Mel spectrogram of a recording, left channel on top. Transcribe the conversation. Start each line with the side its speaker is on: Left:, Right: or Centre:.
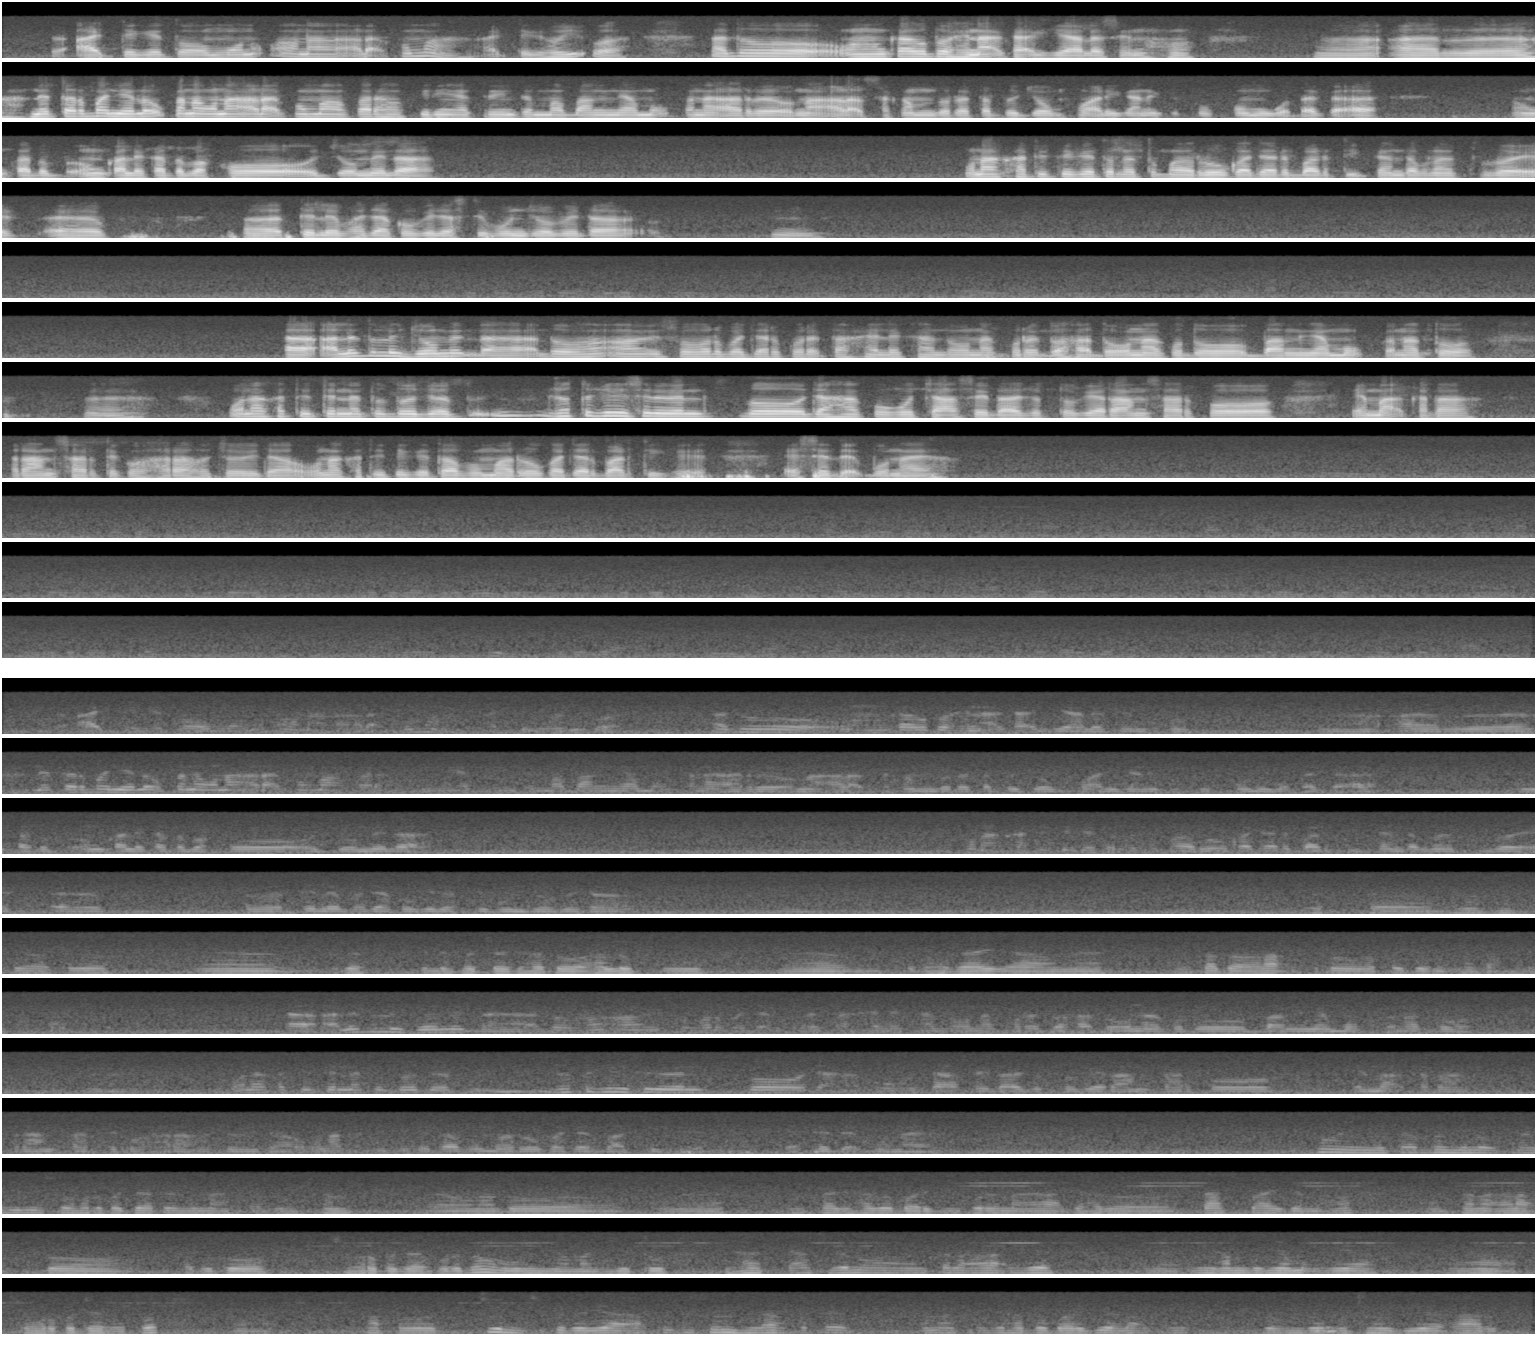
Left: ᱟᱡ ᱛᱮᱜᱮ ᱛᱚ ᱚᱢᱚᱱᱚᱜ-ᱟ ᱚᱱᱟ ᱟᱲᱟᱜ᱾ ᱠᱚᱢᱟ ᱟᱡ ᱛᱮᱜᱮ ᱦᱩᱭᱩᱜ-ᱟ ᱟᱫᱚ ᱚᱱᱠᱟ ᱠᱚᱫᱚ ᱦᱮᱸᱱᱟᱜ ᱠᱟᱜ ᱜᱮᱭᱟ ᱟᱞᱮ ᱥᱮᱱ ᱦᱚᱸ᱾ ᱮᱸ ᱟᱨ ᱱᱮᱛᱟᱨ ᱢᱟ ᱧᱮᱞᱚᱜ ᱠᱟᱱᱟ ᱚᱱᱟ ᱟᱲᱟᱜ ᱠᱚᱢᱟ ᱚᱠᱟ ᱨᱮᱦᱚᱸ ᱠᱤᱨᱤᱧ ᱟᱹᱠᱷᱨᱤᱧ ᱛᱮᱢᱟ ᱵᱟᱝ ᱧᱟᱢᱚᱜ ᱠᱟᱱᱟ ᱟᱨ ᱚᱱᱟ ᱟᱲᱟᱜ ᱥᱟᱠᱟᱢ ᱫᱚ ᱱᱮᱛᱟᱨ ᱡᱚᱢ ᱦᱚᱸ ᱟᱹᱰᱤ ᱜᱟᱱ ᱜᱮᱠᱚ ᱠᱚᱢ ᱜᱚᱫ ᱠᱟᱜ-ᱟ᱾ ᱚᱱᱠᱟ ᱫᱚ ᱚᱱᱠᱟ ᱞᱮᱠᱟ ᱫᱚ ᱵᱟᱠᱚ᱾ ᱡᱚᱢ ᱮᱫᱟ, ᱚᱱᱟ ᱠᱷᱟᱹᱛᱤᱨ ᱛᱮᱜᱮ ᱛᱚᱢᱟ ᱨᱳᱜᱽ ᱟᱡᱟᱨ ᱵᱟᱹᱲᱛᱤᱜ ᱠᱟᱱ ᱛᱟᱵᱚᱱᱟ ᱛᱷᱩᱨᱟ <unintelligible> ᱛᱮᱞᱮ ᱵᱷᱟᱡᱟ ᱠᱚᱜᱮ ᱡᱟᱹᱥᱛᱤ ᱵᱚᱱ ᱡᱚᱢᱮᱫᱟ᱾ ᱦᱩᱸ᱾
Right: ᱟᱪᱪᱷᱟ ᱚᱱᱟ ᱠᱷᱟᱹᱛᱤᱨ ᱛᱮ ᱟᱯᱮ ᱫᱚ ᱸᱮ ᱡᱟᱹᱥᱛᱤ ᱛᱮᱞᱮ ᱵᱷᱟᱡᱟ ᱡᱟᱦᱟᱸ ᱫᱚ ᱟᱞᱩ ᱠᱚ᱾ ᱮᱸ ᱵᱷᱟᱡᱟᱭᱮᱜ-ᱟ ᱚᱱᱮ ᱚᱱᱠᱟ ᱫᱚ ᱟᱲᱟᱜ ᱠᱚᱫᱚ ᱵᱟᱯᱮ ᱡᱚᱢᱮᱫ-ᱟ ᱫᱟᱜᱽ ᱢᱟᱹᱰᱤ ᱠᱚ ᱥᱟᱶ ᱛᱮᱫᱚ᱾
Left: ᱟᱞᱮ ᱫᱚᱞᱮ ᱡᱚᱢᱮᱫᱟ ᱟᱫᱚ ᱦᱚᱸᱜ-ᱚᱭ ᱥᱚᱦᱚᱨ ᱵᱟᱡᱟᱨ ᱠᱚᱨᱮ ᱛᱟᱦᱮᱸ ᱞᱮᱠᱷᱟᱱ ᱫᱚ ᱚᱱᱟ ᱠᱚᱨᱮ ᱫᱚ ᱦᱟᱸᱜ ᱫᱚ ᱚᱱᱟ᱾ ᱠᱚᱫᱚ ᱵᱟᱝ ᱧᱟᱢᱚᱜ ᱠᱟᱱᱟ ᱛᱚ ᱦᱮᱸ᱾ ᱚᱱᱟ ᱠᱷᱟᱹᱛᱤᱨ ᱛᱮ ᱱᱤᱛᱚᱜ ᱫᱚ ᱡᱚᱛ ᱡᱚᱛᱚ ᱡᱤᱱᱤᱥ ᱨᱮᱱ ᱫᱚ ᱡᱟᱦᱟᱸ ᱠᱚ ᱠᱚ ᱪᱟᱥ ᱮᱫᱟ ᱡᱚᱛᱚ ᱜᱮ ᱨᱟᱱ ᱥᱟᱨ᱾ ᱠᱚ ᱮᱢᱟᱜ ᱠᱟᱫᱟ᱾ ᱨᱟᱱ ᱥᱟᱨ ᱛᱮᱠᱚ ᱦᱟᱨᱟ ᱦᱚᱪᱚᱭ ᱮᱫᱟ, ᱚᱱᱟ ᱠᱷᱟᱹᱛᱤᱨ ᱛᱮᱜᱮ ᱛᱚ ᱟᱵᱚ ᱢᱟ ᱨᱳᱜᱽ ᱟᱡᱟᱨ ᱵᱟᱹᱲᱛᱤ ᱜᱮ ᱮᱥᱮᱫᱮ ᱵᱚᱱᱟᱭ᱾ <inaudible>
Right: ᱦᱳᱭ ᱱᱤᱛᱟᱨ ᱫᱚ ᱧᱮᱞᱚᱜ ᱠᱟᱱᱟ ᱡᱩᱫᱤ ᱥᱚᱦᱚᱨ ᱵᱟᱡᱟᱨ ᱨᱮ ᱢᱮᱱᱟᱜ ᱟᱠᱟᱫ ᱵᱚᱱ ᱠᱷᱟᱱ᱾ ᱮ ᱚᱱᱟ ᱫᱚ ᱢᱟᱱᱮ ᱚᱱᱠᱟ ᱡᱟᱦᱟᱸ ᱫᱚ ᱵᱟᱹᱲᱜᱤ ᱠᱚᱨᱮ ᱟᱲᱟᱜ ᱡᱟᱦᱟᱸ ᱫᱚ ᱪᱟᱥ ᱵᱟᱭ ᱜᱟᱱᱚᱜ-ᱟ᱾ ᱚᱱᱠᱟ ᱱᱟᱜ ᱟᱲᱟᱜ ᱠᱚ ᱫᱚ ᱟᱵᱩ ᱫᱚ᱾ ᱥᱚᱦᱚᱨ ᱵᱟᱡᱟᱨ ᱠᱚᱨᱮ ᱫᱚ ᱚᱦᱩᱢ ᱧᱟᱢᱟ ᱡᱮ ᱦᱮᱸᱛᱩ ᱡᱟᱦᱟᱸ ᱪᱟᱥ ᱜᱟᱱᱚᱜ-ᱟ ᱚᱱᱠᱟᱱᱟᱜ ᱟᱲᱟᱜ ᱜᱮ᱾ ᱮᱜ ᱧᱟᱢ ᱫᱚ ᱧᱟᱢᱚᱜ ᱜᱮᱭᱟ ᱮᱜ ᱥᱚᱦᱚᱨ ᱵᱟᱡᱟᱨ ᱨᱮᱫᱚ ᱮᱜ ᱟᱫᱚ ᱪᱤᱫᱮᱢ ᱪᱤᱠᱟᱹ ᱫᱟᱲᱤᱭᱟᱜᱼᱟ ᱟᱛᱩ ᱫᱤᱥᱚᱢ ᱦᱮᱞᱟᱣ ᱠᱟᱛᱮᱫ ᱚᱱᱟ ᱠᱩ ᱡᱟᱦᱟᱸ ᱫᱚ ᱵᱟᱲᱜᱮ ᱟᱲᱟᱜ ᱠᱩ ᱡᱚᱢ ᱫᱚ ᱵᱩᱡᱷᱟᱹᱣ ᱜᱮᱭᱟ ᱟᱨ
